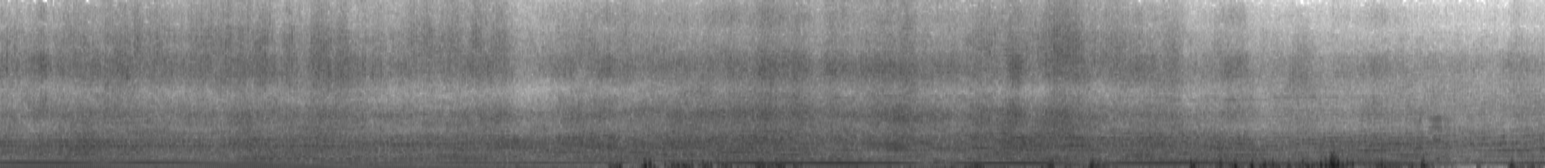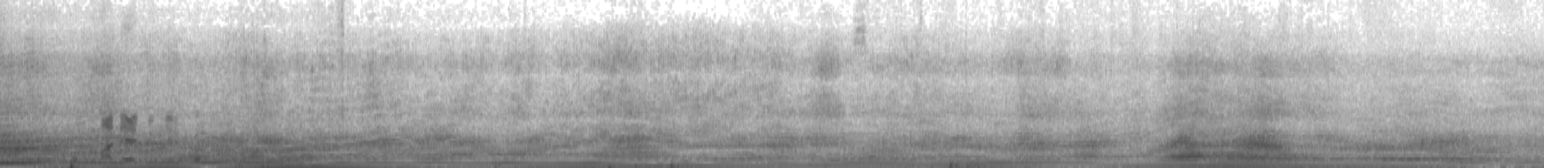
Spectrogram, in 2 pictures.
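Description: Powered parachute's engine and propeller humming overhead with a steady drone that grows fainter over the second half as the craft flies away. A run of irregular rustling bursts comes in the middle.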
